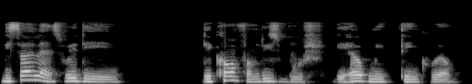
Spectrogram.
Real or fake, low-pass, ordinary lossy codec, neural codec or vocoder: fake; 7.2 kHz; none; vocoder, 24 kHz, 100 mel bands, Vocos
